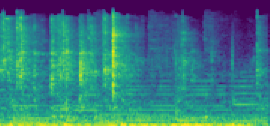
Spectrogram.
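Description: Nunchaku swung and caught, its chain clinking in a run of small irregular clicks over steady background music.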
